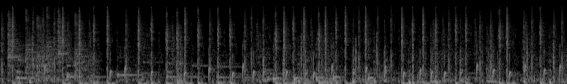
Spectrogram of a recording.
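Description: Rapid cartoonish popping shots fire in quick succession.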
